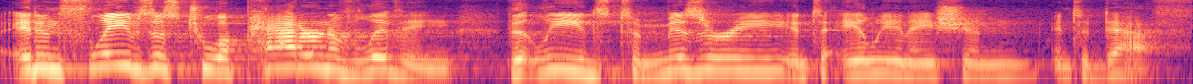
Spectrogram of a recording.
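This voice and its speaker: Man, pastor, sermon, earnest conversational preaching, high voice, echoing sanctuary. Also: bright, forceful tone.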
